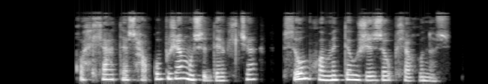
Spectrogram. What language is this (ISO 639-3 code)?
kbd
